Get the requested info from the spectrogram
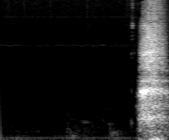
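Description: Near silence, then a short intake of breath near the end, drawn just before speech resumes.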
